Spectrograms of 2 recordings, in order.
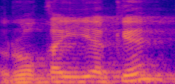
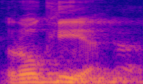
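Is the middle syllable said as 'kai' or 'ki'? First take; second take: kai; ki. First: The middle syllable is said as 'kai'. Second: The middle syllable is said as 'ki'. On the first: The speaker calls it right. "মেয়ের নাম" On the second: The speaker calls it wrong. "বিকৃত করে দিয়েছে"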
